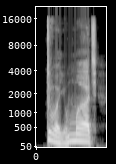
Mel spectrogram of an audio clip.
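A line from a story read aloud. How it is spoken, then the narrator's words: Exhaled exclamation. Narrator (Russian): выдохнул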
